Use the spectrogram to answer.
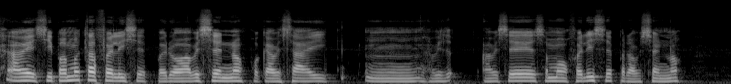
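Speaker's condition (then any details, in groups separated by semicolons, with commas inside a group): Down syndrome; genetic condition, extra copy of chromosome 21, self-described as 68 degrees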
